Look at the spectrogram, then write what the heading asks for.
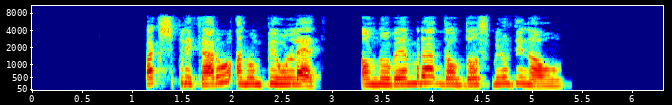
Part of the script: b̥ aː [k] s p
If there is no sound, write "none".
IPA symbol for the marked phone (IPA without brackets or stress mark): k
